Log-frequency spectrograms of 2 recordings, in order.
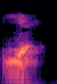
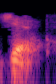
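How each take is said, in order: First: The word begins with a soft 'y' sound. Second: The word begins with a hard 'j' sound. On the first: The speaker calls it right. "Es como si tuviéramos una i normal" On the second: The speaker calls it wrong. "No se dice jet"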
